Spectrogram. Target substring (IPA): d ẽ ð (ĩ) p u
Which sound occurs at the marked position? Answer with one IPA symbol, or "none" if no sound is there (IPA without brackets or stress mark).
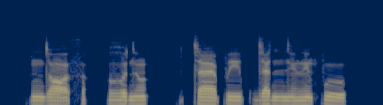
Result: ĩ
